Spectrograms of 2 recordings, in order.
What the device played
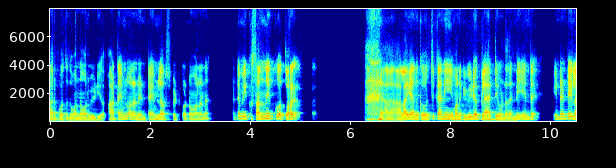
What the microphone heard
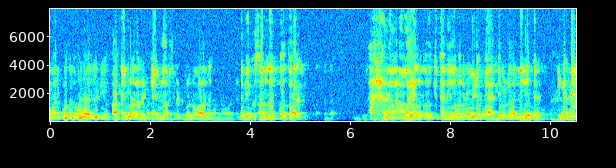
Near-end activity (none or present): present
